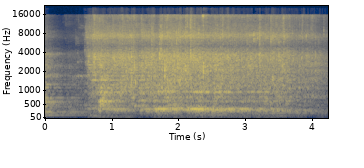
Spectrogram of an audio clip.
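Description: A toilet flushes loudly and close by, a sudden rush of water that swells and churns for several seconds before easing into gurgling refill.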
